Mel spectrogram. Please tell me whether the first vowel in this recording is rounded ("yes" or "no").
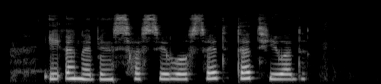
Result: no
